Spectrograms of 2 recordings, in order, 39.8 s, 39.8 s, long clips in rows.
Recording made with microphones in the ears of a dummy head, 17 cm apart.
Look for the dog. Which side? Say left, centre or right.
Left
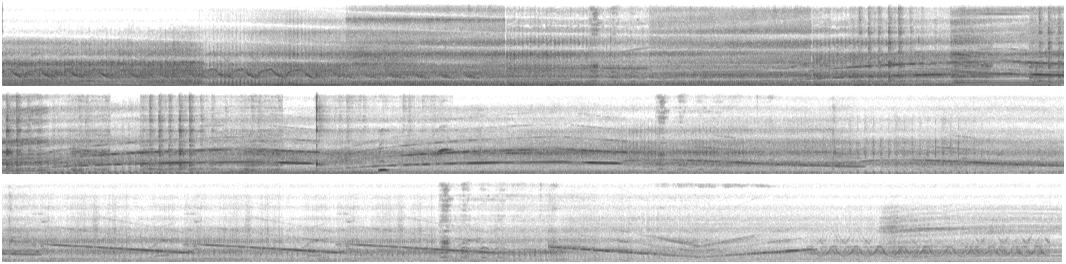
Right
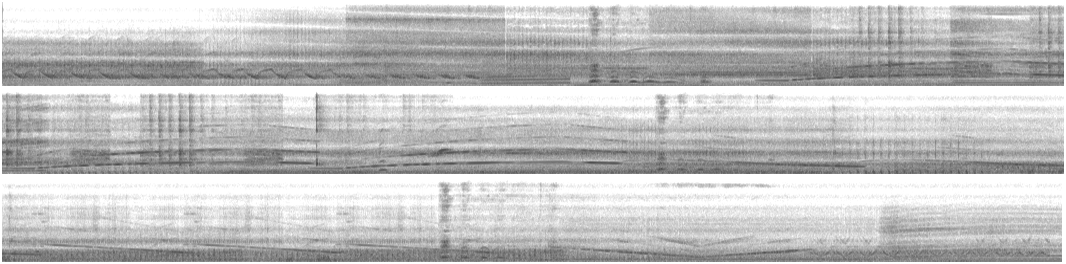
right.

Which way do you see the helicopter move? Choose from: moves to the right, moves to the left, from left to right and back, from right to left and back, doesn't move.
moves to the right.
